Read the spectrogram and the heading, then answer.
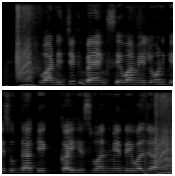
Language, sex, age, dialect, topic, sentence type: Magahi, female, 25-30, Western, banking, statement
